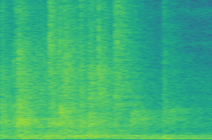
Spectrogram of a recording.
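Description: Audience applauding in a large hall, a dense patter of many hands clapping that eases off toward the end.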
